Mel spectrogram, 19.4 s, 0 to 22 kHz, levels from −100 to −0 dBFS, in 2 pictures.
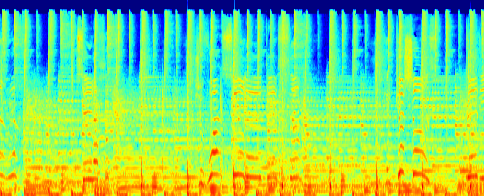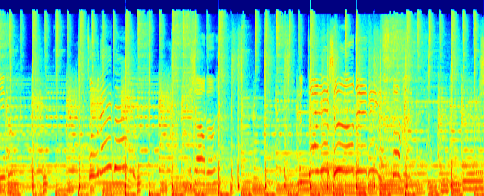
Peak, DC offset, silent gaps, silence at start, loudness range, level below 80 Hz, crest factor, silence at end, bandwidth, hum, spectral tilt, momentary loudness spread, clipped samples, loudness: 0 dBFS; under 0.1%; none; 0 s; 4 LU; -24 dBFS; 16 dB; 0 s; 17.5 kHz; none; -4.5 dB/octave; 7 LU; under 0.1%; -17 LUFS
